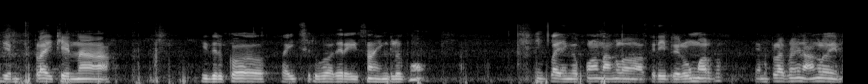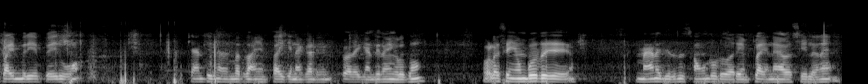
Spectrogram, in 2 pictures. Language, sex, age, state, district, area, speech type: Tamil, male, 18-30, Tamil Nadu, Ariyalur, rural, spontaneous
